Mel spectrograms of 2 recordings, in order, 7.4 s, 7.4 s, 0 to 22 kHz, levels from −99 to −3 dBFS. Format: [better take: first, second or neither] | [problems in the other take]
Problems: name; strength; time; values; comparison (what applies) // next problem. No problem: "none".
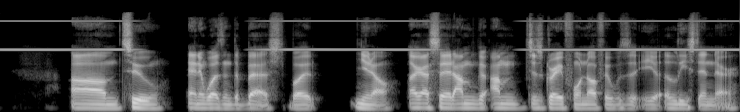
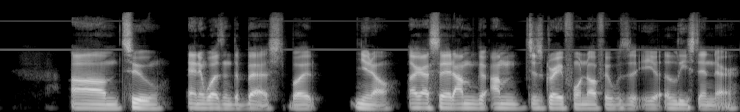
second | high-pitched whine; loud; until 1.5 s, from 2.5 to 4.5 s and from 5.5 s on; 4 kHz, 8 dB below the speech; faint in the second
